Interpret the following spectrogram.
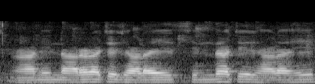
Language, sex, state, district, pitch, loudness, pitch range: Marathi, male, Maharashtra, Gondia, 110 Hz, -15 LUFS, 105-115 Hz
